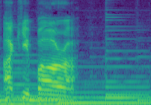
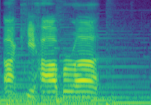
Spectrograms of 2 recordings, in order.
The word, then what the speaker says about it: Akihabara: vacation by the way yes it's Aki bara some pee some little pronounce in Akihabara and acaba acaba this is just Akihabara Akihabara Akihabara that place in Tokyo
